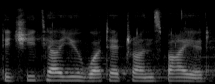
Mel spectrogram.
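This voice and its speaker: A woman leading evidence at a formal hearing, asking polite, measured questions. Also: fairly low pitch, little pitch movement, pushed and bright. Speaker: evidence leader at a commission hearing. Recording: reverberant hearing room, faint noise.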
